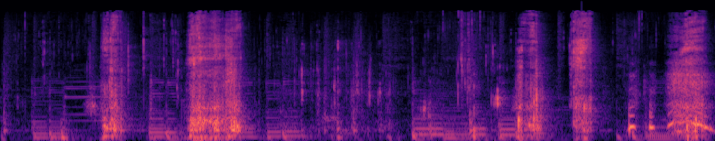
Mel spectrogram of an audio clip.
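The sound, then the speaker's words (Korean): Loud slurping of kongguksu, noodles in cold soybean soup, by mukbang YouTuber Hamzy: several wet, noisy bursts in an uneven rhythm with brief pauses and chewing sounds between them, no talking. “이 소리는요, 먹방 유튜버 햄지님의 콩국수 먹방 소리였습니다.”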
